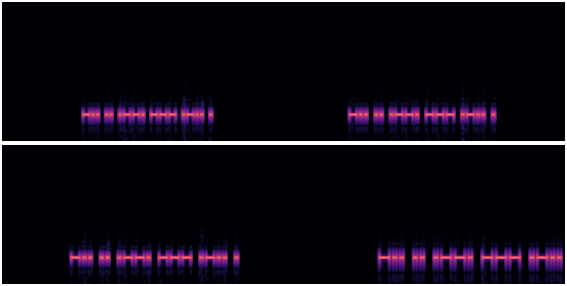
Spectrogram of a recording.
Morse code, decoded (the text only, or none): DIPOLE DIPOLE DIPOLE DIPOL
